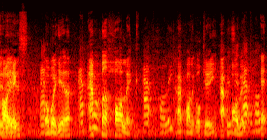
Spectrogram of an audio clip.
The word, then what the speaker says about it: appaholic: Appaholic, okay. Appaholic. Actually, it's from the word shopaholic. Shopaholic. Yeah. Workaholic. So now it become an appaholic.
